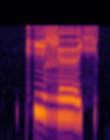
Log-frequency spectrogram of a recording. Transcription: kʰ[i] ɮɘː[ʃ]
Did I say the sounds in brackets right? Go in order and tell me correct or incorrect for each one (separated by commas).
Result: correct, incorrect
